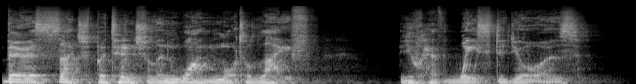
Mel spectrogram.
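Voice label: taunt, English; Nasus; Character Voices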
